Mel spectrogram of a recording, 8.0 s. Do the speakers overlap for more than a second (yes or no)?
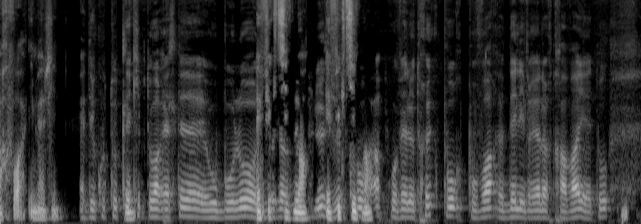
yes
